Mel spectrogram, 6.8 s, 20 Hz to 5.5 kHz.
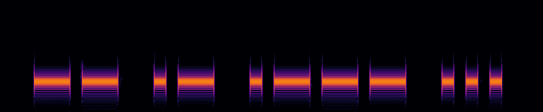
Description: Morse code, heard as a keyed tone, about 8 wpm, 600 Hz. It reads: MAJS
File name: Korte ord DK 8wpm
